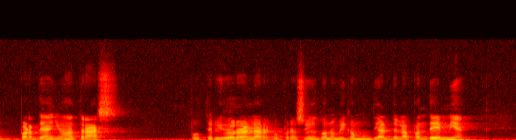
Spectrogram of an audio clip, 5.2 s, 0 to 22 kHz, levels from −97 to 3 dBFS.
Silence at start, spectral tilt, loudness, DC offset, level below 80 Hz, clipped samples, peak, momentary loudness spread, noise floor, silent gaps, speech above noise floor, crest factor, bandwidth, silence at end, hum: 0 s; -5 dB/octave; -36 LUFS; under 0.1%; -72 dBFS; under 0.1%; -16 dBFS; 10 LU; -62 dBFS; none; 26 dB; 20 dB; 16 kHz; 0 s; none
